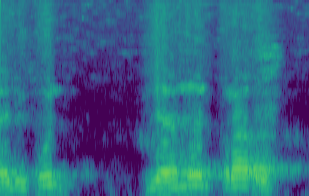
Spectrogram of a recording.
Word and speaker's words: الر: قال الله تعالى ألف لام را، ألف لام را، يعني هذه الكلمة الشريفة مركبة من ثلاثة حروف، ولهذا تنطق هكذا، كل حرف ينطق باسمه، يقال ألف لام راء،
